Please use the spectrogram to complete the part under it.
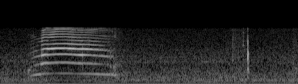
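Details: A talkative female Siamese cat indoors answers her owner with one bright meow of under a second, bending slightly downward. It is followed by quiet room noise and a short faint click.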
